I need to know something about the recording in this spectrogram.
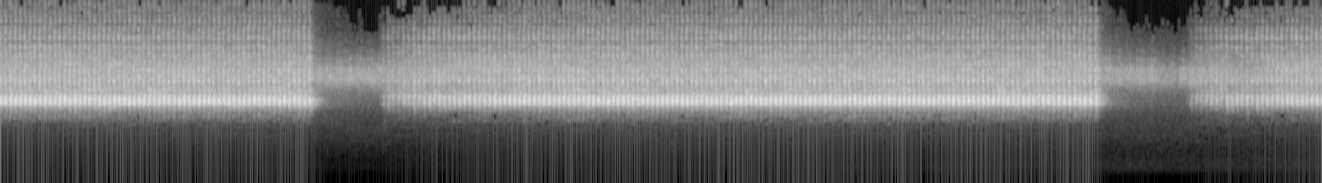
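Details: Continuous high-pitched buzzing trill of grasshoppers, finely pulsed. The sound briefly drops out twice before resuming, with nothing else audible.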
